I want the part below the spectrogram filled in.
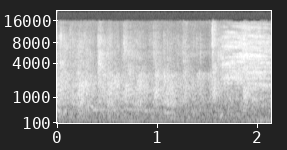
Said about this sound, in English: Can we get a round of applause for our nominees for Best Newcomer of the Year?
